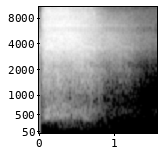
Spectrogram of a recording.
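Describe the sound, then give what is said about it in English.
One deep breath drawn in through the nose, a breathy hiss that swells quickly, holds, then fades out slowly over about a second and a half, heard alone. “let's take a deep breath to center ourselves in this moment. In through the nose,”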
